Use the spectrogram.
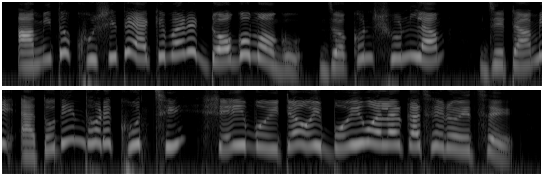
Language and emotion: Bengali, happy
